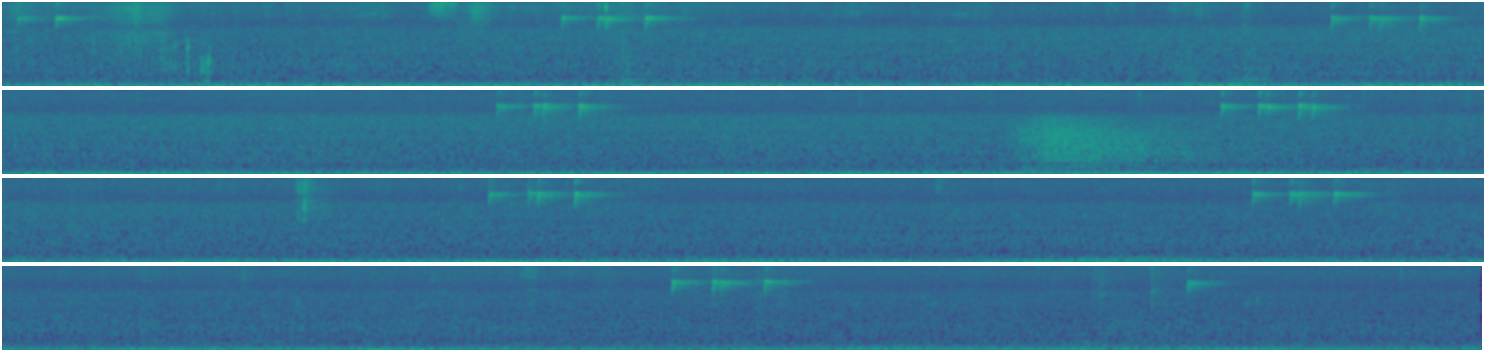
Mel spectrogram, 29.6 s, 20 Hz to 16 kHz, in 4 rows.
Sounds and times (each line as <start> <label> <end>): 12.0 huge building site 16.5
